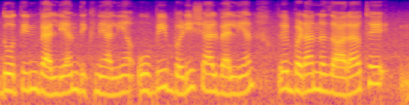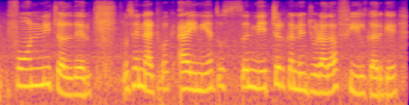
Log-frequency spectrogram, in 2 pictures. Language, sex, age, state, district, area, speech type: Dogri, female, 30-45, Jammu and Kashmir, Jammu, urban, spontaneous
